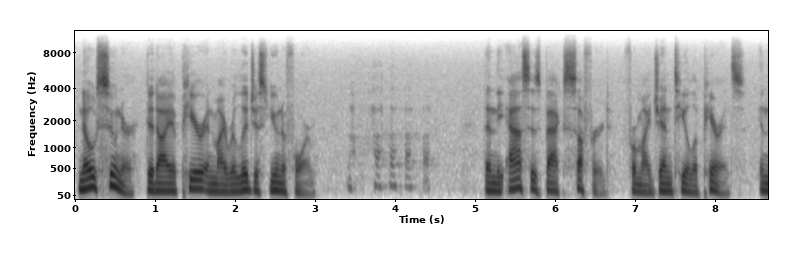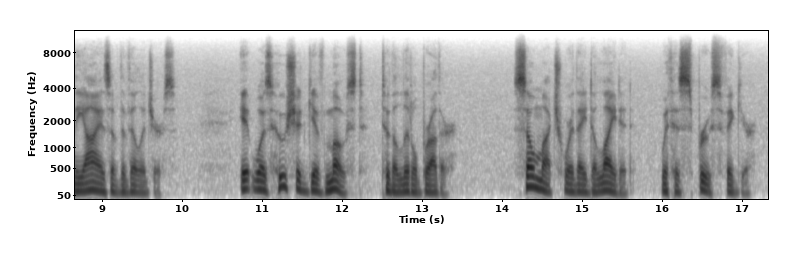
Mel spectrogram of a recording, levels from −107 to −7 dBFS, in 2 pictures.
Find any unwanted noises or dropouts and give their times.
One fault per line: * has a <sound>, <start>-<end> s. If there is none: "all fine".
* has a laugh, 3.4-4.7 s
